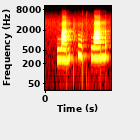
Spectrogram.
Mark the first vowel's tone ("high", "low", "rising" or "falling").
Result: rising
